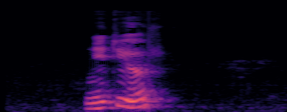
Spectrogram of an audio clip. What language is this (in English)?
Turkish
